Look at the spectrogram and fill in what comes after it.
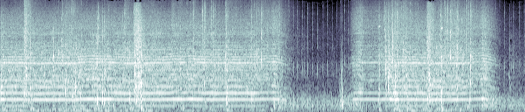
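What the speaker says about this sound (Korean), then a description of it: "이것이 바로 전기톱의 위력" A chainsaw tears through wood in The Forest, a loud sustained buzzing whine with splintering crackle, cutting out briefly near the middle before roaring back.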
